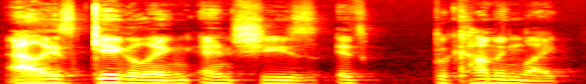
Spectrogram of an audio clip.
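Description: A man's voice: on the low side, steady tone, normal speed, gravelly. A man in his thirties co-hosting a podcast, chatting casually and laughing through his jokey anecdotes. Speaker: podcast co-host. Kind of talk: casual chat.

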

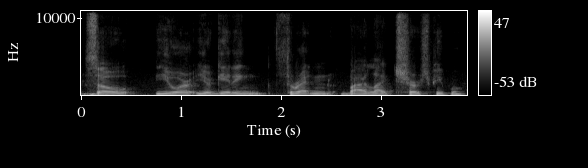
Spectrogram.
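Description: A man with a very low voice hosts a casual interview. He talks in a relaxed, chatty way and leans on fillers like "you know" and "like". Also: takes it slowly. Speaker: podcast host.

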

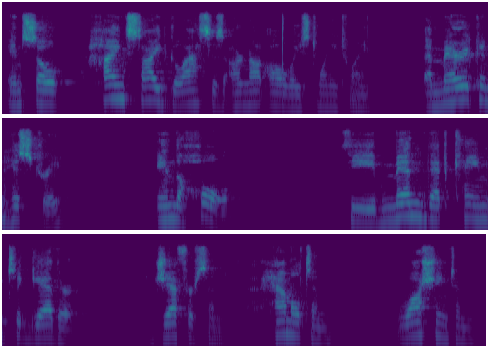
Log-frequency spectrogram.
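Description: Earnest man. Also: on the high side. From Portugal. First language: Portuguese. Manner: earnest and measured, voice trailing off softly at phrase ends. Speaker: guest. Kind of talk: reflective interview talk.

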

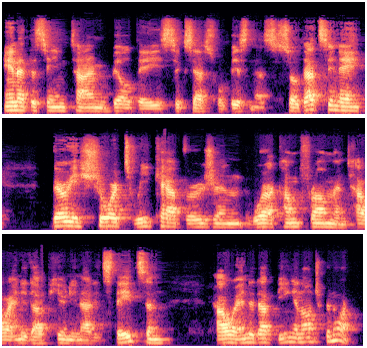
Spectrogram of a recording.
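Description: A middle-aged man from Austria speaks as a guest on a talk show. His voice is husky and his pitch is ordinary for a man. He talks in a measured, unhurried way and pauses often on small fillers. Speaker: guest, company co-CEO. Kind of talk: interview conversation.

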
